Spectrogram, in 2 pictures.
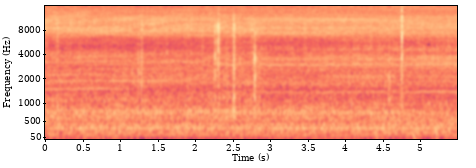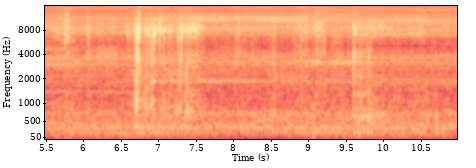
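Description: Small electric motor of a battery-powered wooden toy train car running steadily as the train rolls along the track, with a few light clicks of wheels over the track joints, a cluster of them about two-thirds of the way through.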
